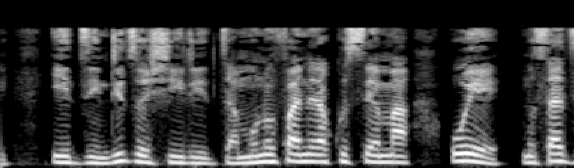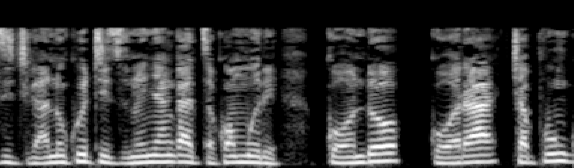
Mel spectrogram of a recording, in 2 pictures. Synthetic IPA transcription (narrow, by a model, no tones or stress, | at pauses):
id͡zindid͡zo̞ʃiɾid͡zamuno̞fanirakuse̞ːmauje̞musad͡zid͡ʒɡano̞kutid͡zino̞ɲaŋɡad͡zakwamuːɾi | ɡʱo̞ndo̞ɡ̥ʱo̞ɾat͡ʃapuːŋɡa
